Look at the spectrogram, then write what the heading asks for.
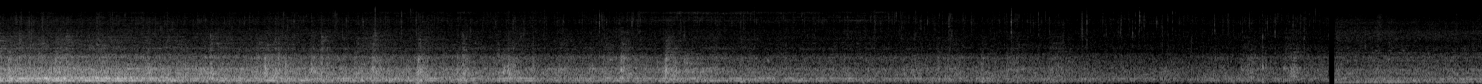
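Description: Passenger coaches rolling past, their wheels clicking over rail joints, the sound fading steadily as the train draws away, over a steady rain hiss. After a sudden cut near the end, a low steady hum from a diesel locomotive standing at a platform.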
